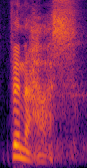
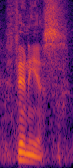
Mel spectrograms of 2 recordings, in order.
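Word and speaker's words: Phinehas: Now this guy, you can pronounce his name one of two ways. We can pronounce it probably how he would appreciate it being pronounced. Finahas. That's hard. So we just do it southern Phineas. Okay.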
